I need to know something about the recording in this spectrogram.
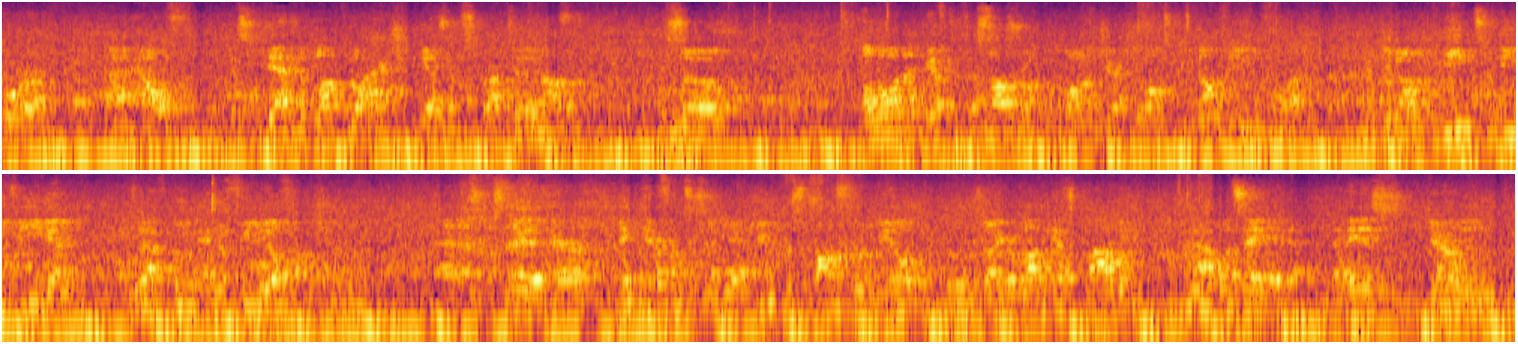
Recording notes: Game Changers Panel Discussion - Connect Festival Goa, India - 2019. The audio to the panel discussion he was apart of at the Connect Festival in India in 2019.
